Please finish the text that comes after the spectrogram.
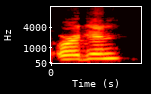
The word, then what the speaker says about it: Oregon: 1234 in Oregon. Hey, did I say it right this time, guys? Oregon?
